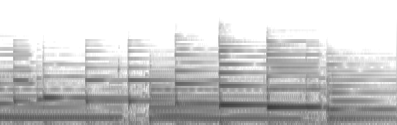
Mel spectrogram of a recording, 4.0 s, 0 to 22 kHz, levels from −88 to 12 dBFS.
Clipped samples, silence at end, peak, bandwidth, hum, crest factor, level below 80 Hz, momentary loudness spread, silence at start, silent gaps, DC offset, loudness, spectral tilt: under 0.1%; 0 s; -8 dBFS; 7 kHz; none; 16 dB; -48 dBFS; 10 LU; 0 s; none; under 0.1%; -24 LUFS; -7 dB/octave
